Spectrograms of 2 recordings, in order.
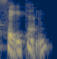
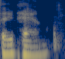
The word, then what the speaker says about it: seitan: The That's food, what not Satan. Seitan. that's what Google said. Okay. It's Seitan.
